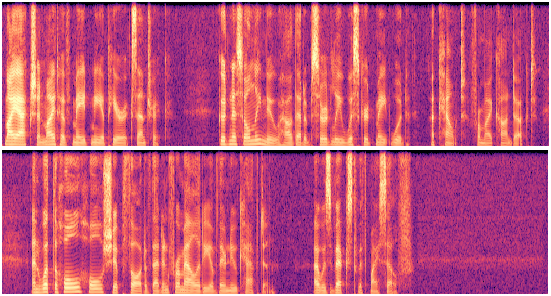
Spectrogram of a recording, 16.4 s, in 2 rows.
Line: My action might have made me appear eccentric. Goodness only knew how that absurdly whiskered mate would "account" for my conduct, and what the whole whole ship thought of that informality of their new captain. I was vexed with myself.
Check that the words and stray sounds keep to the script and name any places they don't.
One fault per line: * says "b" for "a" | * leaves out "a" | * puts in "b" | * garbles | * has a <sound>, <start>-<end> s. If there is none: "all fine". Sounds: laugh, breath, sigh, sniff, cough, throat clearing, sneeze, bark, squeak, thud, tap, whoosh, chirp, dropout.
all fine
